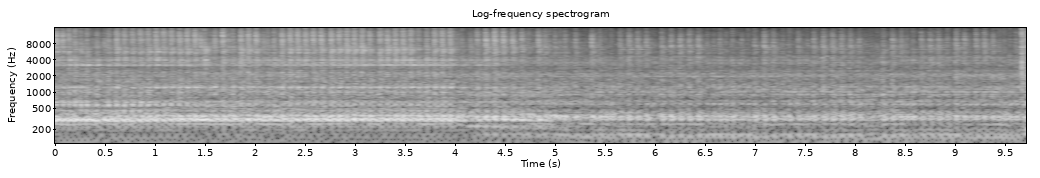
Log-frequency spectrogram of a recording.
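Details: Kawasaki KX100 two-stroke, first start after a full engine rebuild and electrical fixes with an OEM Kawasaki stator, idle and air-fuel mixture adjusted: small steady, crackly idle buzz holding speed evenly with no knocks, misfires or stalling.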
